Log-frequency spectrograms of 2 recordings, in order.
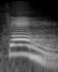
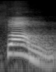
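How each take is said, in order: Both takes have the same delivery.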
